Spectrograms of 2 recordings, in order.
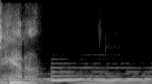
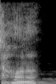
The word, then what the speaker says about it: Hana: you see someone say her name is hannah gently correct them and say it's hana you know like maui like the drive to hana so i uh i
